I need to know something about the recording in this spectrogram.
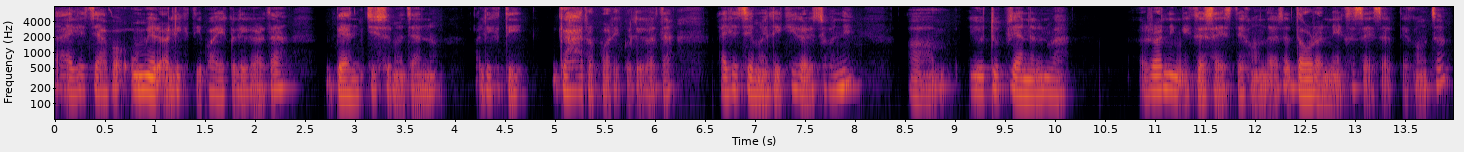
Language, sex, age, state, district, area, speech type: Nepali, female, 60+, West Bengal, Darjeeling, rural, spontaneous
